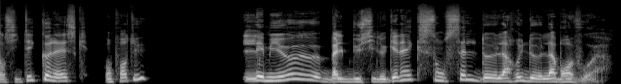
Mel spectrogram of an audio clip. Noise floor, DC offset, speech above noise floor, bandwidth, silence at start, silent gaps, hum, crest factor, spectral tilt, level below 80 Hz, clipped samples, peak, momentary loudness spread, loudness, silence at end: -86 dBFS; under 0.1%; 66 dB; 18 kHz; 0 s; none; none; 20 dB; -4.5 dB/octave; -64 dBFS; under 0.1%; 0 dBFS; 10 LU; -20 LUFS; 0.15 s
